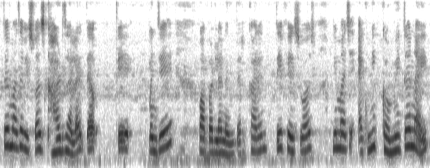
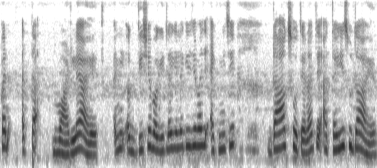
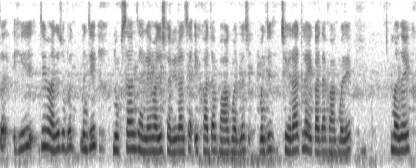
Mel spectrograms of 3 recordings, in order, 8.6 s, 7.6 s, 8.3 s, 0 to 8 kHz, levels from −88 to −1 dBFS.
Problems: constant background noise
